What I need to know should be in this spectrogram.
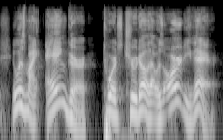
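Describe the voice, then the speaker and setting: A man with a Canadian accent and a high pitch speaks in an animated tone with very wide pitch swings, on a very clean recording with a silent background. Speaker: political commentator. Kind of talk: live stream reaction commentary.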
